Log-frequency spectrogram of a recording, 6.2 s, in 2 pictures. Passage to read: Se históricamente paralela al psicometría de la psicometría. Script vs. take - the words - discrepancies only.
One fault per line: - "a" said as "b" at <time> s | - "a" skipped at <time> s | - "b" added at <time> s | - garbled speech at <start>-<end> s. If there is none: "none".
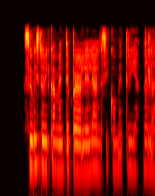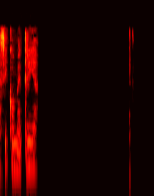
none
